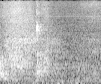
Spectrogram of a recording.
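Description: Near silence: quiet room tone, with a fading hiss in the first second and one faint click about three quarters of a second in.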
